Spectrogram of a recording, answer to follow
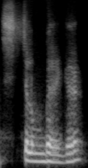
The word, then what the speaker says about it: Schlumberger: Nah ini tulisannya Schlumberger, bacanya Schlumberger ya.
